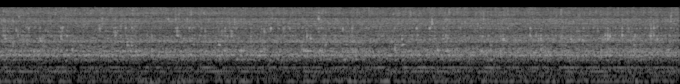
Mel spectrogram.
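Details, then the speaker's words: Toilet tank refilling after the water supply is turned back on: a steady rush and hiss of water through the fill valve, no sputter or squeal, as the float rises; normal refill. "notice how it's starting to rise once it hits the level you set for it it'll kill the water right there"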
